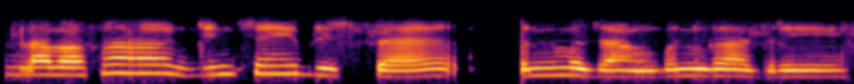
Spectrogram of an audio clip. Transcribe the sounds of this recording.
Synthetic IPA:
lamafʰãdinsə̃ĩbɾispɾa | bənməd͡zaŋbənɡad͡zɾe

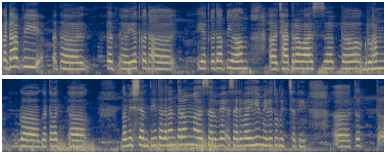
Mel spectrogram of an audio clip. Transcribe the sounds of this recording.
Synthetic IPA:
kɐd̪aːpi | t̪ɐjɐt̪kɐd̪a | jɐt̪kɐd̪aːpiɐɦɐmt͡ʃʰaːt̪ɾaʋaːst̪ɐɦɐɡɾuɦɐm | ɡɐt̪ɐʋɐt̪ | ɡɐmiʃjɐnt̪it̪ɐd̪ɐnɐnt̪ɐɾɐmsɐɾʋesɐɾʋɐjɦimilit̪umitːʃʰɐt̪i | t̪ɐt̪

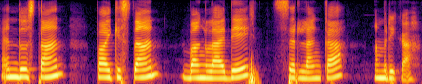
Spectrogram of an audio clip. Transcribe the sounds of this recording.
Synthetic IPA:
hɪ̰̃nd̪ust̪aːn | paːkɪst̪aːn | bɐŋɡlaːd̪eːʃsiɾləŋka | ɐmɾika̰

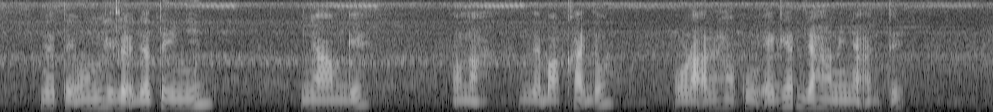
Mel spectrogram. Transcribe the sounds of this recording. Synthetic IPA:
d͡ʒat̪ɛunɦiləʔd͡ʒat̪ɛiɲiɲ | ɲamɡɛ | ɔna | d͡ʒabakʰac̚ˀd̪ɔ | ɔɽa̰ʔɾɛɦɔ̃kuʔɛɡɛɾd͡ʒaɦaniɲa̰ʔɛlt̪ɛʔ̚

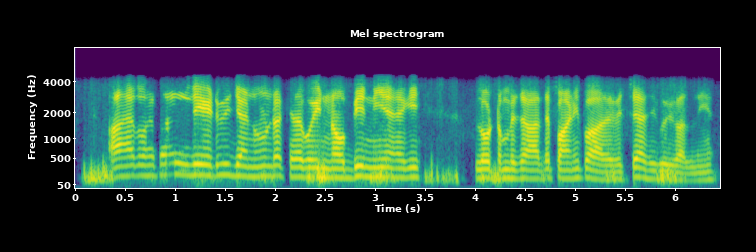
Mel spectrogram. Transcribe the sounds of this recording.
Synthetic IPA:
aːɦɛːt̪õɛ̃ːpɛɾeːʈbiːd͡ʒɛːnũːɖəkʰːeːd̪aːkoːiːnɔːbiːnĩːɛːɦɛːkiloːʈəmbət͡ʃaːɾt̪eːpaːɽ̃ĩːpaːd̪eːʋɪt͡ʃɛːəsĩːkoːiːɡəlnĩːɦɛː

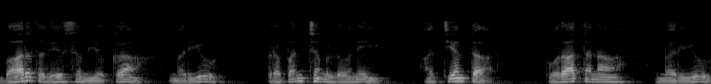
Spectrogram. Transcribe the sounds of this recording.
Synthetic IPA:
bʱaːɾɐt̪ɐd̪ɛːʃɐmjɔkːɐ | mɐɾiju | pɾɐpɐɲt͡ʃɐmlo̞ːni | ɐt̪jɐnt̪ɐ | puɾaːt̪ɐna | mɐɾiju

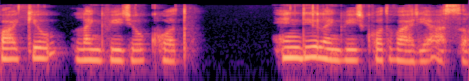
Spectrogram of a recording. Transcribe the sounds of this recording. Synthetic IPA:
baːkijoːlɐŋɡʋeːd͡ʒokʰoːt̪ | hind̪iːleŋɡʋeːd͡ʒkʰot̪ʋaːɾjaɐsɨl

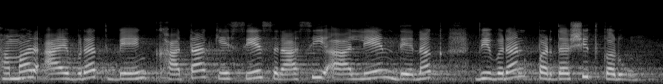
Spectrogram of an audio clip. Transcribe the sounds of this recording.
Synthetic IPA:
hɐməɾaːjʋɾət̪bẽːŋkʰːaːt̪akeseːsɾaːsialeːnd̪eːnək | ʋɪʋɾənpəɾd̪əɾʃɪt̪kəɾũː

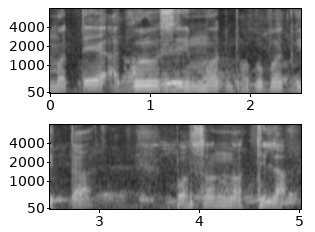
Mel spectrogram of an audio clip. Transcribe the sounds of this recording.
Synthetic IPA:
mɔtɛa̰ɡuɹusimɔtbʱɔɡɔbɔtɡitːa | pɔsɔnnɔtʰːila

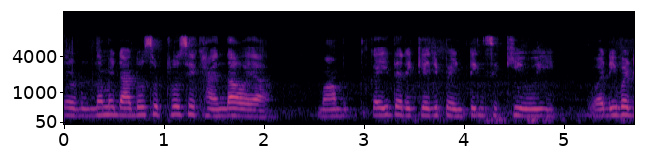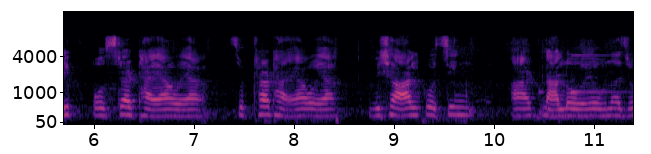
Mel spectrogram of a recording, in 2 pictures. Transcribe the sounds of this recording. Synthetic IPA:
t̪ɐʊnə̆mẽɗaːɖʱosʊʈʰɾosekʰaːĩn̆d̪aɦʊja | mãɪkɐit̪ɐɾiːked͡ʑiːpẽːɳʈɪ̃ŋɡsɪkʰiɦʊiʋɐɗiʋɐɗipoːsʈəɾʈʰaːɦjaɦʊjasʊʈʰɾaʈʰaːɦijaɦʊja | ʋɪʃaːlkoːt͡ɕɪ̃ŋɡ | aːɾʈnaːloɦʊjoʊnə̆d͡ʑoː

